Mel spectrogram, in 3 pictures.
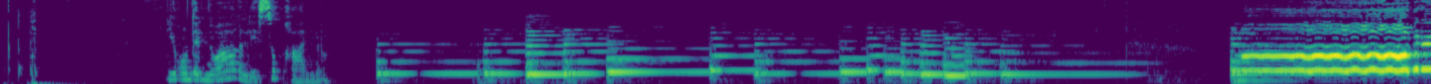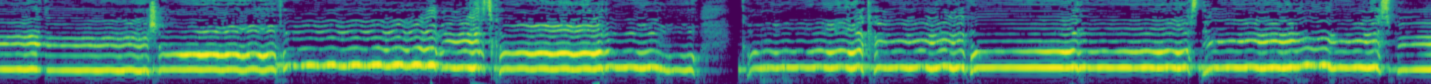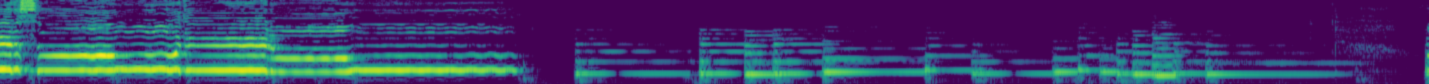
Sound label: Soprano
